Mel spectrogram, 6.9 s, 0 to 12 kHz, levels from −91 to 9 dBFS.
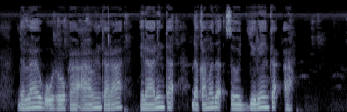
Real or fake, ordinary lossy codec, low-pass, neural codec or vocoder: real; MP3, 48 kbps; 9.9 kHz; none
